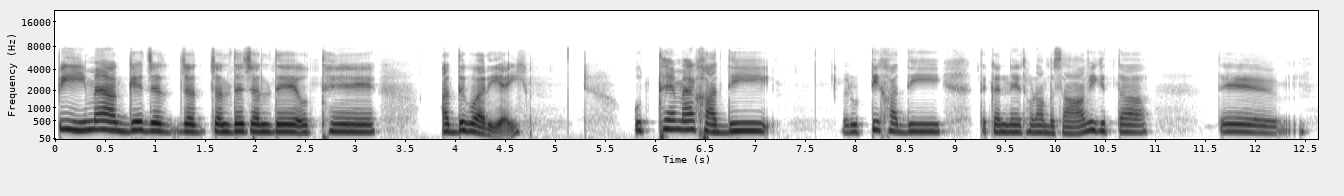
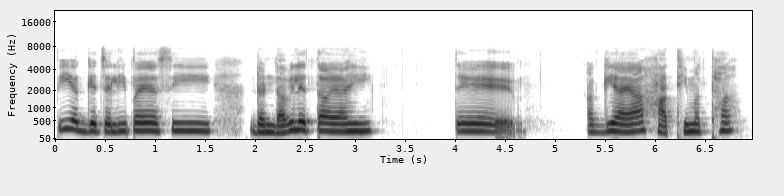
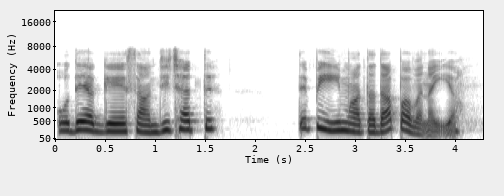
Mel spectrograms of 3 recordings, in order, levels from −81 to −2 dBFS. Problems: none marked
